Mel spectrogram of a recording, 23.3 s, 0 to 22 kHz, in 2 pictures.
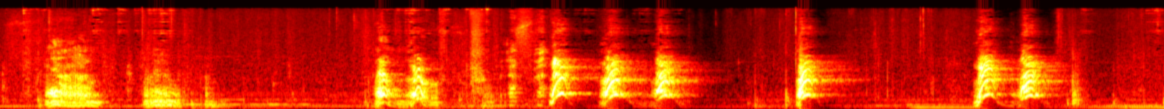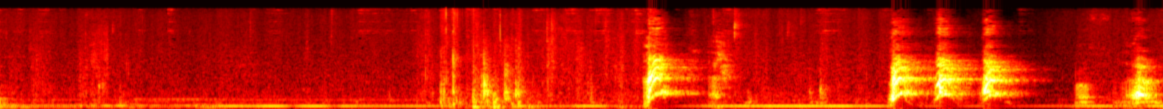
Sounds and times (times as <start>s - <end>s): Canidae, dogs, wolves: 3.7s - 7.1s, 8.0s - 8.8s, 9.7s - 10.8s, 18.0s - 19.5s, 20.5s - 23.2s
Dog: 3.8s - 7.0s, 8.0s - 8.6s, 9.8s - 10.7s, 18.1s - 19.0s, 20.6s - 22.0s, 22.9s - 23.2s.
